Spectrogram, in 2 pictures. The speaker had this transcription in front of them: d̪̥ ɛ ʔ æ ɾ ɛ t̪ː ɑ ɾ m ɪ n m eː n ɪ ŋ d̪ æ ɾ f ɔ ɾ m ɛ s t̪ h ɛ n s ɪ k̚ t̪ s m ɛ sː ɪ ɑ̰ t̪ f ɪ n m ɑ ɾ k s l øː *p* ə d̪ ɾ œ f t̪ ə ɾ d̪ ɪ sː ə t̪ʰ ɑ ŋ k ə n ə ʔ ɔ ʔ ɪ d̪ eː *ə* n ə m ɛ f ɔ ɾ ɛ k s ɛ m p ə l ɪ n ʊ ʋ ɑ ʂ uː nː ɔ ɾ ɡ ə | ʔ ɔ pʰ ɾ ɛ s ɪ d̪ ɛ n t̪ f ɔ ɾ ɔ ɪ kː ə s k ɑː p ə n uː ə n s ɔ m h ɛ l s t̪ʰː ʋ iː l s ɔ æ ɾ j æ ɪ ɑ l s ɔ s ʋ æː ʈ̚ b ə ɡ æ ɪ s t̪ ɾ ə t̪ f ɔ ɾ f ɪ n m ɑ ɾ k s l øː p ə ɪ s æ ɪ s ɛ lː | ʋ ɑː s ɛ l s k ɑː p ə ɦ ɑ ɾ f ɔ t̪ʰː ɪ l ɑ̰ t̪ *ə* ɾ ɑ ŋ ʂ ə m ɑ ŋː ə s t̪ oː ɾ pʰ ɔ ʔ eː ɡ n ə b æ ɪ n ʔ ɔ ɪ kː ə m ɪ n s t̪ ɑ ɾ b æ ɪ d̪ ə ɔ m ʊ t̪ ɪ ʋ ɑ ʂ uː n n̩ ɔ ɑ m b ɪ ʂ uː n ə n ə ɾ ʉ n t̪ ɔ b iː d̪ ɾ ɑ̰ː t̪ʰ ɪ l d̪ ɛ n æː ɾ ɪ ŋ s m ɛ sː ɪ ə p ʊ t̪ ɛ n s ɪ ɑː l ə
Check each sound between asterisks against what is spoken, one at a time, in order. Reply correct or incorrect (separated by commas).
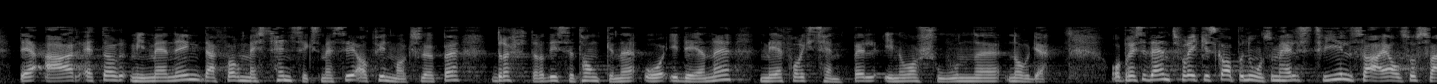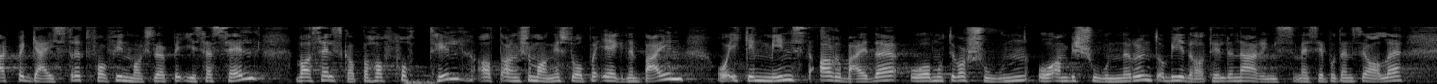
correct, correct, incorrect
